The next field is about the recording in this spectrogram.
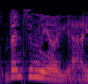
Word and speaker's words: Ventimiglia: So what's going on with Mandy Moore and, I've never pronounced this guy's name right, Milo Ventimiglia? Is that right? Am I close? I think I am pretty close. – Ventimiglia, yeah.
